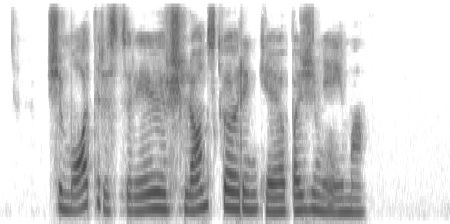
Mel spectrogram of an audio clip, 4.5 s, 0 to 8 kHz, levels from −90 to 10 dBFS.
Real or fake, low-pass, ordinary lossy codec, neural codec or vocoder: real; 7.2 kHz; AAC, 32 kbps; none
